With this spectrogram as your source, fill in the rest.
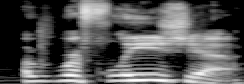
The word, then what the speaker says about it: Rafflesia: Rafflesia. Rafflesia. I don't know I don't know what the pronunciation is. It's a Raffle plus Sia, the singer, combined as a flower.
